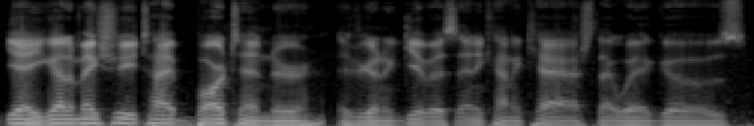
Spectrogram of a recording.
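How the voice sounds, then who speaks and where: Man, very low voice, bright, casual co-host banter, dry studio sound. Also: fairly even intonation, fairly quick, clear, resonant tone, no room sound. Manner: laid-back, joking, uses "dude" and "man". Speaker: co-host, the bartender. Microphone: studio mic with headphones.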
